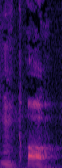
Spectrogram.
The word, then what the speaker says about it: Mpho: Mpho. Mpho. Really, my name is pronounced Mpho, but I'm not even going.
